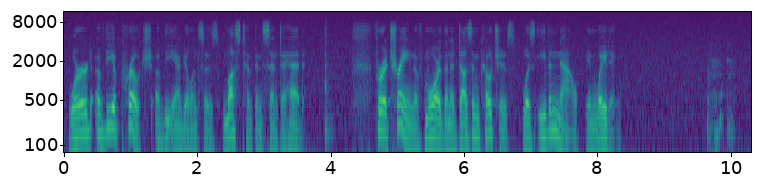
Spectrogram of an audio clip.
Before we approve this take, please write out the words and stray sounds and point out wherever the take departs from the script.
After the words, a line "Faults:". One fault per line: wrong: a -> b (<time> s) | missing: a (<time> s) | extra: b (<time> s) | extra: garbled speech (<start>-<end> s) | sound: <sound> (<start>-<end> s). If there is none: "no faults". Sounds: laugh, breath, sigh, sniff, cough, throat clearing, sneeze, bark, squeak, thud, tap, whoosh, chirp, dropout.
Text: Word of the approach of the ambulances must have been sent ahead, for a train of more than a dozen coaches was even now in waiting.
Word of the approach of the ambulances must have been sent ahead, for a train of more than a dozen coaches was even now in waiting.
Faults:
sound: tap (3.9-4.1 s)
sound: sniff (9.6-10.1 s)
